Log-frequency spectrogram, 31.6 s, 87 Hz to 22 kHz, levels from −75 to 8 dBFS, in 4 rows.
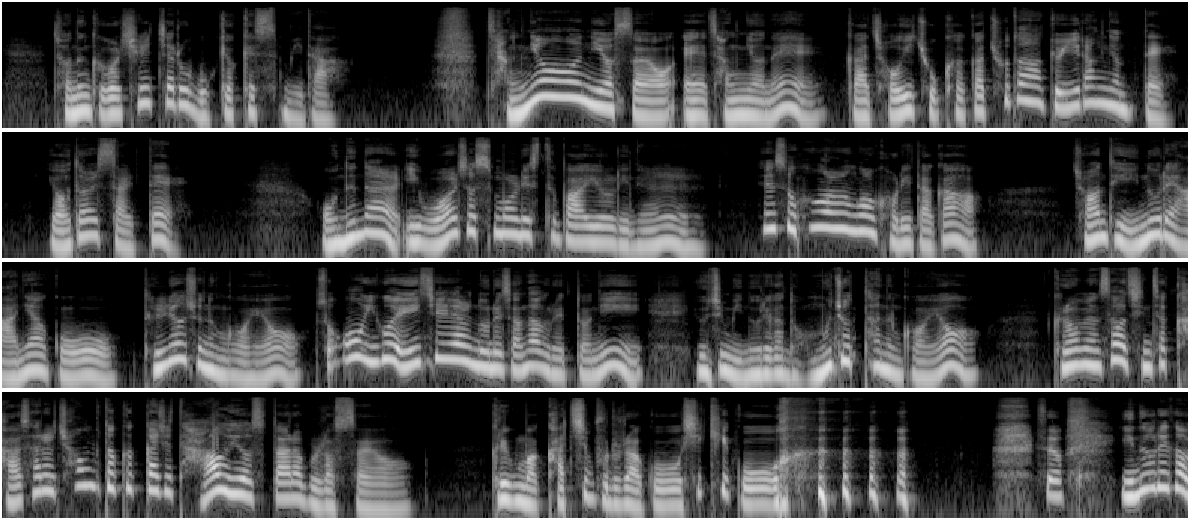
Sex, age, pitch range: female, 20-39, 160-245 Hz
